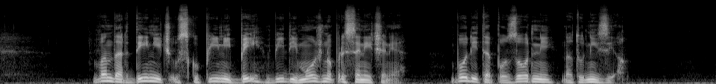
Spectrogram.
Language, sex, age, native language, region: Slovenian, male, 30-49, Slovenian, Savinja region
